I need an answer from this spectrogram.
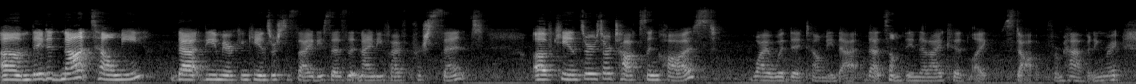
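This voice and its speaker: Against noticeable background noise, a woman at a medium pitch shows ordinary pitch variation and big swings in loudness. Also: moderate pace. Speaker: mother and essential oils vlogger. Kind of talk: personal testimony vlog. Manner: casual, filler-heavy.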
